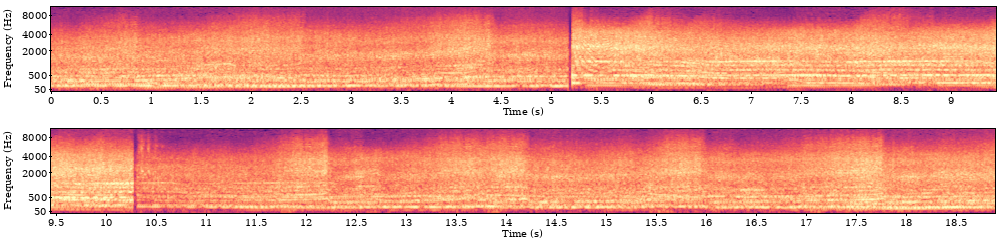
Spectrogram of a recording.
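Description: Racing car engines roar and whine as they rev up and down.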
